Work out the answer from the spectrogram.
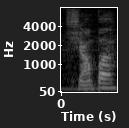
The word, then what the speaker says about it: Ciampa: Karrion Kross with Scarlett beat Tommaso Ciampa.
